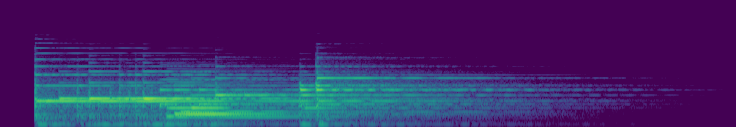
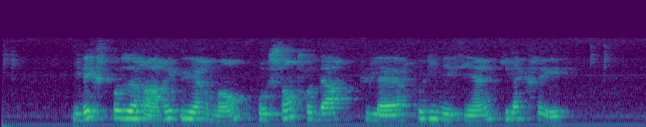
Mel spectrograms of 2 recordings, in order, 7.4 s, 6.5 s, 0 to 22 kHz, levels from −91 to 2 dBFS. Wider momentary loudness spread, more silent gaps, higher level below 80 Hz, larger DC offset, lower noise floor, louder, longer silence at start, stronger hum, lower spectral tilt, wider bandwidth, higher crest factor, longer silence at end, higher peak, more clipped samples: first, 21 LU vs 10 LU; neither; first, -56 dBFS vs -66 dBFS; neither; first, -87 dBFS vs -66 dBFS; first, -25 LUFS vs -32 LUFS; first, 0.35 s vs 0.05 s; neither; about the same, -7 dB/octave vs -7 dB/octave; second, 5.8 kHz vs 7.6 kHz; about the same, 18 dB vs 18 dB; first, 2.45 s vs 0.8 s; first, -10 dBFS vs -14 dBFS; neither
